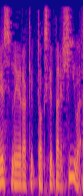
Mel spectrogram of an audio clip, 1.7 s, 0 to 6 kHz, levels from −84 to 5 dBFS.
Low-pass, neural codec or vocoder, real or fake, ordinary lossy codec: 5.4 kHz; codec, 16 kHz, 1.1 kbps, Voila-Tokenizer; fake; MP3, 24 kbps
